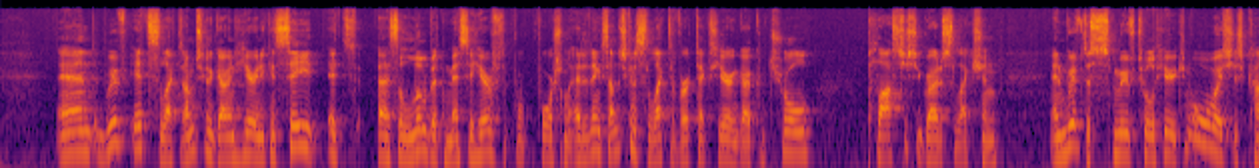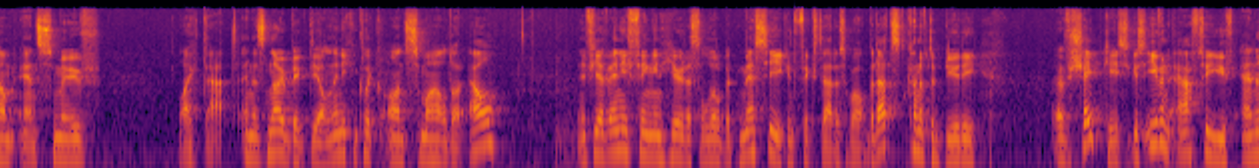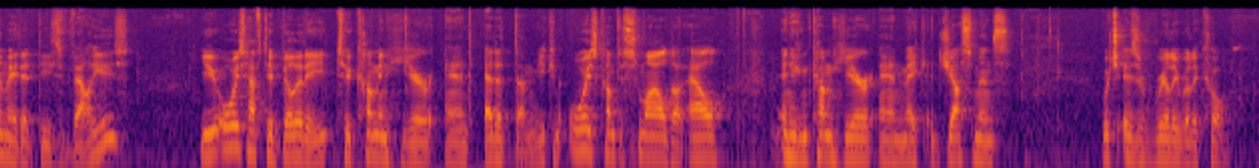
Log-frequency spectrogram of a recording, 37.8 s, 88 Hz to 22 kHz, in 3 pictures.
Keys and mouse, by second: 0.0 middle drag, 1.4 Tab, 1.7 middle click, 4.0-5.4 middle drag, 8.5 ctrl+KP_Add, 8.7 ctrl+KP_Add, 9.1 ctrl+KP_Add, 11.6-12.7 drag, 13.0-14.6 middle drag, 16.4 click, 16.8 middle click, 17.5-19.2 middle drag, 20.0 middle click, 21.2-21.6 drag, 25.6 click, 27.4 click, 28.9 KP_1, 31.2 Tab, 31.9 click, 32.9 g, 34.3 click, 34.5 g, 35.1 Tab, 36.4 click.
